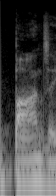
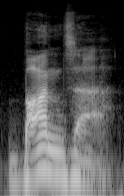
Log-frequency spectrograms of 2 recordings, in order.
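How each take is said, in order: First: The word is said flat, without inflection. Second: The word is said with lively, strong inflection. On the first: The speaker calls it wrong. "you can't just say bonza" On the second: The speaker calls it right. "You got to say bonza"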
